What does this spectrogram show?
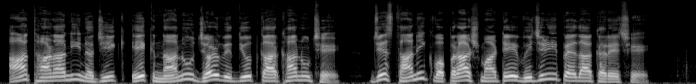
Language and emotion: Gujarati, neutral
